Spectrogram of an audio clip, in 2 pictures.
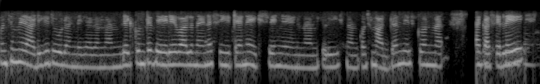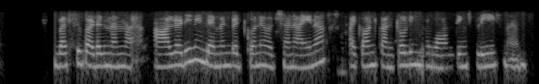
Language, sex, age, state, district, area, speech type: Telugu, female, 18-30, Telangana, Mahabubabad, rural, conversation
